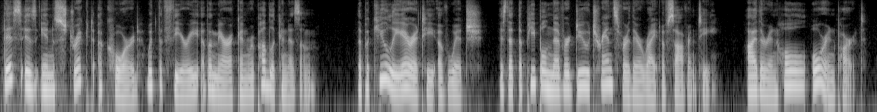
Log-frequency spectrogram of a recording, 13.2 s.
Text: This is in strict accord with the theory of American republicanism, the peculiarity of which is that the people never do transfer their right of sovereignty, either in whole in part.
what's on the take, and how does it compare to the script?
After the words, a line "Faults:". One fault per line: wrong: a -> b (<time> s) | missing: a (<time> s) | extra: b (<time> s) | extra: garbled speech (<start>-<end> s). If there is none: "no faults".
This is in strict accord with the theory of American republicanism, the peculiarity of which is that the people never do transfer their right of sovereignty, either in whole or in part.
Faults:
extra: or (12.1 s)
